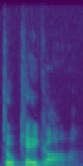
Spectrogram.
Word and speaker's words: tokeha: But it's interesting, this Hebrew word, tokeha, is how it's pronounced in English, T-O-K-E-H-A.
